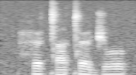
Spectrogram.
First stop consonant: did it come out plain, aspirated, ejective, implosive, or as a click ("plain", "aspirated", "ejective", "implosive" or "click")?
click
